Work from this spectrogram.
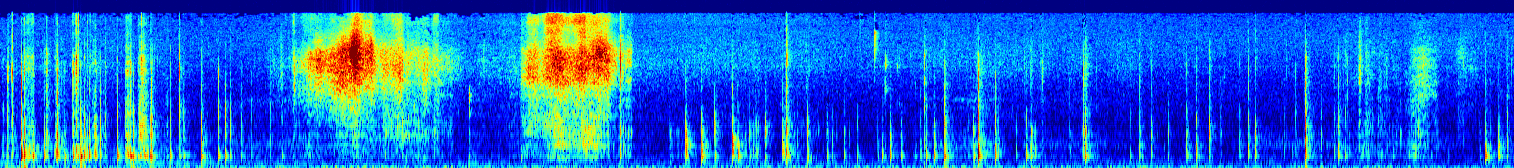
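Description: Long painted nails scratch and tap across the solid, textured gum-brown rubber outsole of a Vans Quasi Signature sneaker held horizontally. Dense, dry clicking and scratching fill the clip, with two longer, bright hissing scrapes around the three- and five-second marks before the taps turn sparser and sharper.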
